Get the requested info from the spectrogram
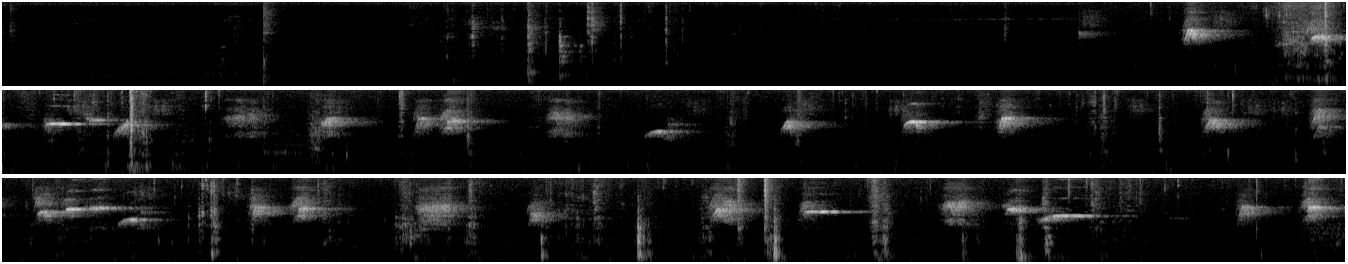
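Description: A bird chirping over and over, about two short high chirps a second, starting about five seconds in, with the occasional sharp crackle of a wood fire.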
